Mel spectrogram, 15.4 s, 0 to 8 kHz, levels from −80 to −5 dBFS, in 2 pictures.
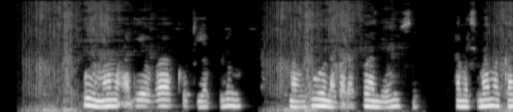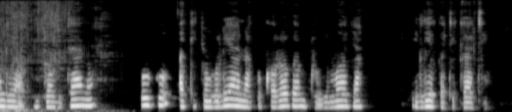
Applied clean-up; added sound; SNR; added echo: classical method WPE with log-MMSE.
